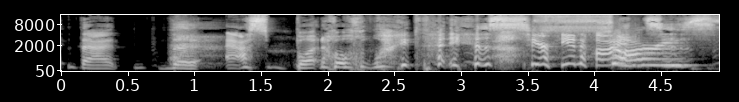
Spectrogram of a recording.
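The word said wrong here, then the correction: Ciarán: His name is actually pronounced Kieran.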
